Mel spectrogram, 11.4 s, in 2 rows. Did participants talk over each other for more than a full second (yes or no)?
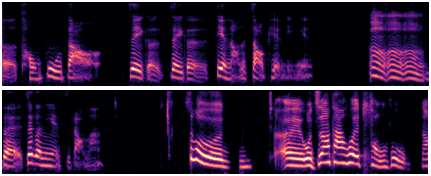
no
